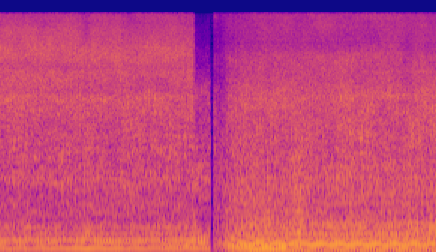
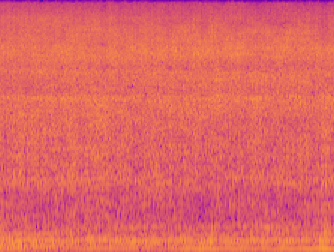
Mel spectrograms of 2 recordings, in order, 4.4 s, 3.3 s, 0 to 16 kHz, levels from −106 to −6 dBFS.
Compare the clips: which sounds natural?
second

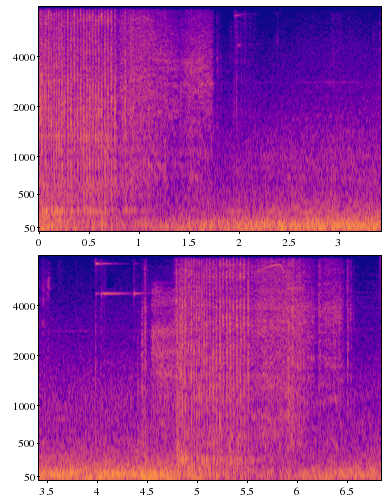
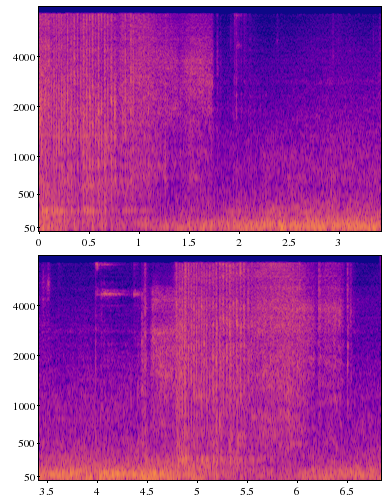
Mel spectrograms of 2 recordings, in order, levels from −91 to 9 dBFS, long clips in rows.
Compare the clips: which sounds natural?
first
